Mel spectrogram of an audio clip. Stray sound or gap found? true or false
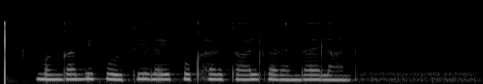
false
